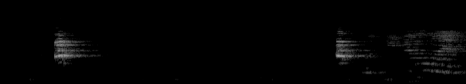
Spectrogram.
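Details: Caged male Senegal parrot indoors, recorded from another room: two harsh, rasping squawks about three seconds apart, the second running into a wavering, nasal chatter, over a quiet room background.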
